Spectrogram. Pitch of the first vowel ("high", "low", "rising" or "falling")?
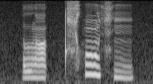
low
